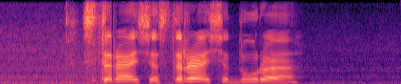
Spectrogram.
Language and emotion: Russian, angry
